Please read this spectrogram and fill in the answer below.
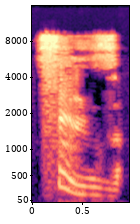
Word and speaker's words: sins: Usually, when ns ends a word, the ns produces a z sound. So therefore, the word is pronounced sins.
